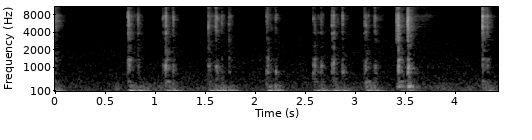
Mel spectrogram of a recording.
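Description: A slim wireless keyboard with a silver aluminium frame and black plastic chiclet keys, resting on a wooden table, is typed on with fingertips that have long, white-painted nails. Irregular bursts of quick, soft key taps are heard, each with a low thud and a bright plastic click. The taps are separated by short quiet pauses, and a faint steady hiss sits underneath.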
